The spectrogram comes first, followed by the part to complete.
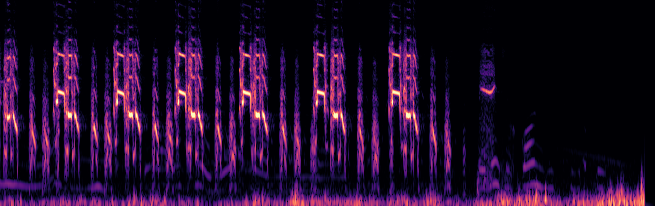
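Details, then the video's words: Partridge (teetar) giving loud, harsh, grating squawk notes in rapid rhythmic bursts roughly twice per second for about four and a half seconds, then a brief higher note before falling quiet, leaving low rumbling background noise. "teetar ke awaz"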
